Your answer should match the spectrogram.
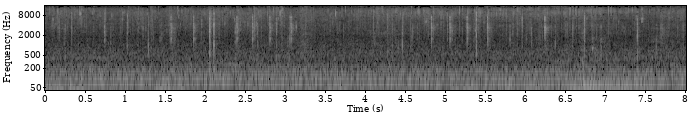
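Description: Mushrooms frying over a fire in a video game make a steady, dense sizzling hiss, flecked with many small crackling pops throughout.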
